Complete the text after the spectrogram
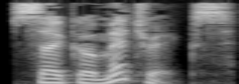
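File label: "psychometrics", British English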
